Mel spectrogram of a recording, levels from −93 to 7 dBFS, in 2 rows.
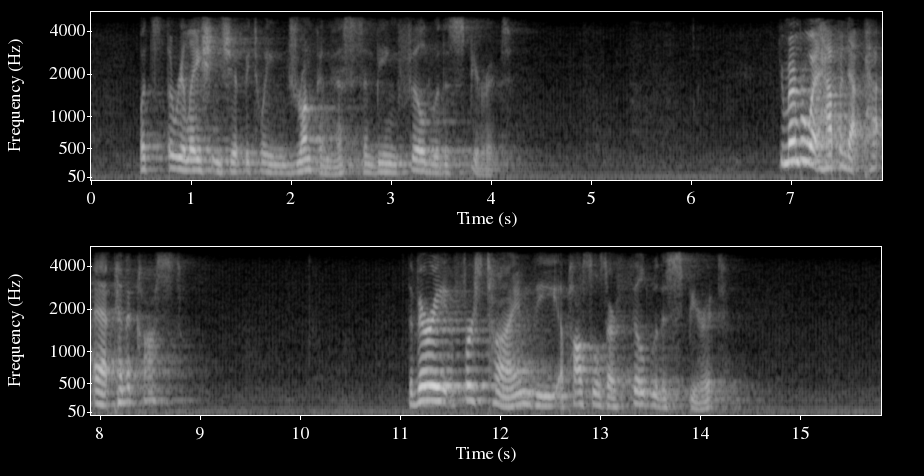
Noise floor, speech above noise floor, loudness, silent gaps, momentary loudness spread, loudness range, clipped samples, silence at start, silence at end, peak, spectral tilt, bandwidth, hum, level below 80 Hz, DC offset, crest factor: -53 dBFS; 31 dB; -23 LUFS; none; 17 LU; 10 LU; under 0.1%; 0.5 s; 1.4 s; -4 dBFS; -9 dB/octave; 5.2 kHz; none; -54 dBFS; under 0.1%; 22 dB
